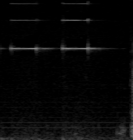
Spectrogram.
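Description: Handheld electronic alarm beeping: two high-pitched beeps, each under half a second, with a short gap between.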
